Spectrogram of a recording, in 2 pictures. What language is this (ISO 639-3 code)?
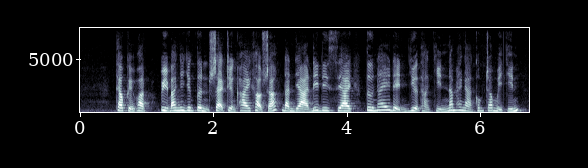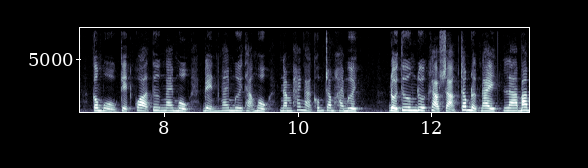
vie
